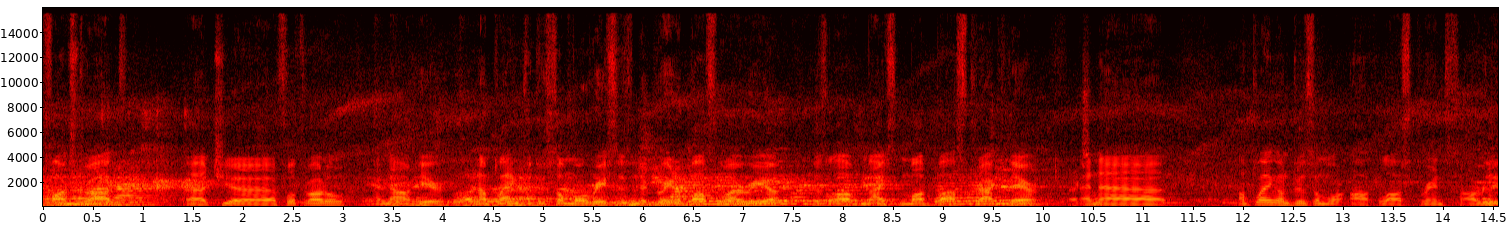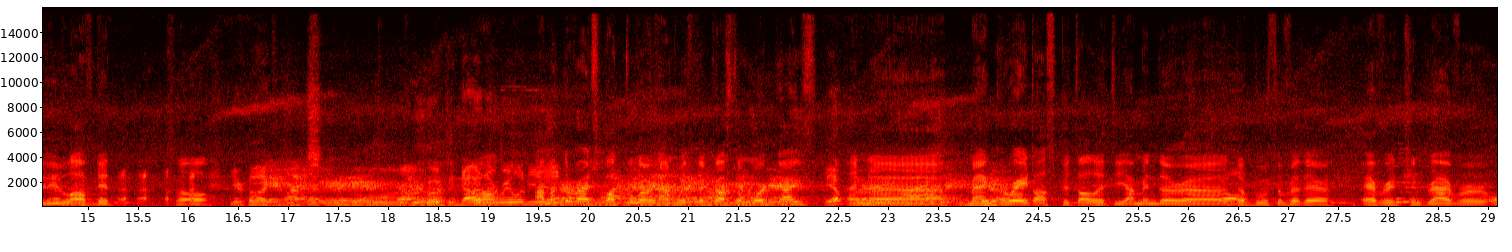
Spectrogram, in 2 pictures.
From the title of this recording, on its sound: Live from the RC Chili Bowl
